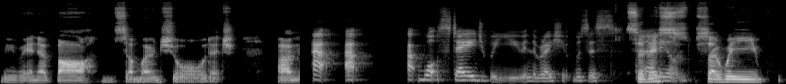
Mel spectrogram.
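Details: Stammering in a woman who stammers herself, speaking as co-host of a stammering association podcast; real, not acted.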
